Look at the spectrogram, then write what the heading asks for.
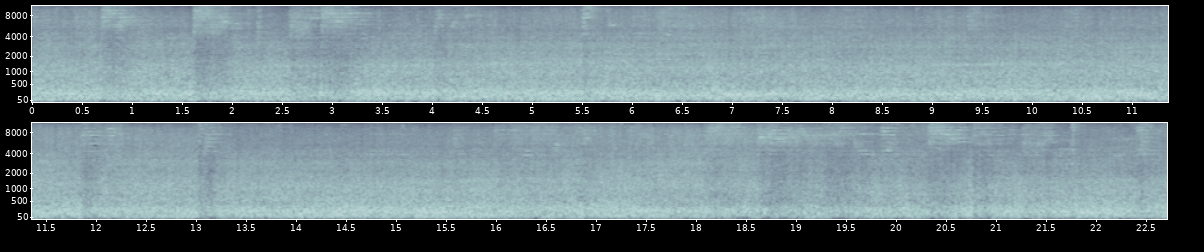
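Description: Freight train of tank cars rolling steadily past: a continuous loud rumble and rattle of steel wheels on the rails, with a few sharp clacks along the way.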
